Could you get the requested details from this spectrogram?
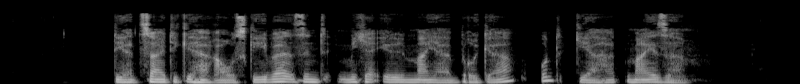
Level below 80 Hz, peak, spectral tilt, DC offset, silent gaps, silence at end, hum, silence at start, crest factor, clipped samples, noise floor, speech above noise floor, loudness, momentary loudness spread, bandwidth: -48 dBFS; 0 dBFS; -4 dB/octave; under 0.1%; none; 1.1 s; none; 1.15 s; 24 dB; under 0.1%; -71 dBFS; 48 dB; -23 LUFS; 11 LU; 11.5 kHz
